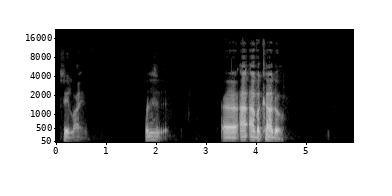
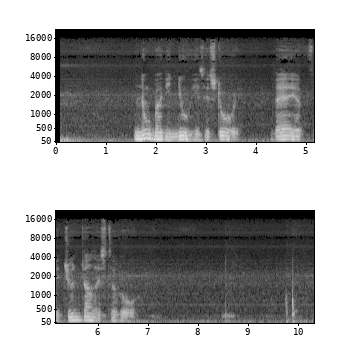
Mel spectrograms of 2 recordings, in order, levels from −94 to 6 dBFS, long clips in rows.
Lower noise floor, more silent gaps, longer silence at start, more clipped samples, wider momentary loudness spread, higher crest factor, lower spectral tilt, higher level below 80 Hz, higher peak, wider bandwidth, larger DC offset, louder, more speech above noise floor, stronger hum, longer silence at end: first, under -90 dBFS vs -45 dBFS; first, 1.24-1.28 s vs none; about the same, 0.15 s vs 0.1 s; neither; second, 18 LU vs 23 LU; first, 24 dB vs 16 dB; about the same, -6 dB/octave vs -6.5 dB/octave; second, -64 dBFS vs -40 dBFS; about the same, -2 dBFS vs -2 dBFS; about the same, 15.5 kHz vs 16 kHz; neither; second, -21 LUFS vs -16 LUFS; first, over 69 dB vs 29 dB; neither; first, 1.4 s vs 0.15 s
